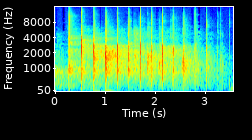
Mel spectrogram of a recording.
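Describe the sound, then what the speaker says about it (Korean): Sparse, distinct hand claps at a keynote session of an urban-planning conference, about a dozen sharp, evenly spaced claps fading slightly, then a few quick final ones; close and clear rather than a dense crowd. "큰 박수로 맞이해 주시기 바랍니다."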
